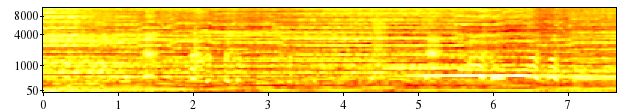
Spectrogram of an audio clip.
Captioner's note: Crying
